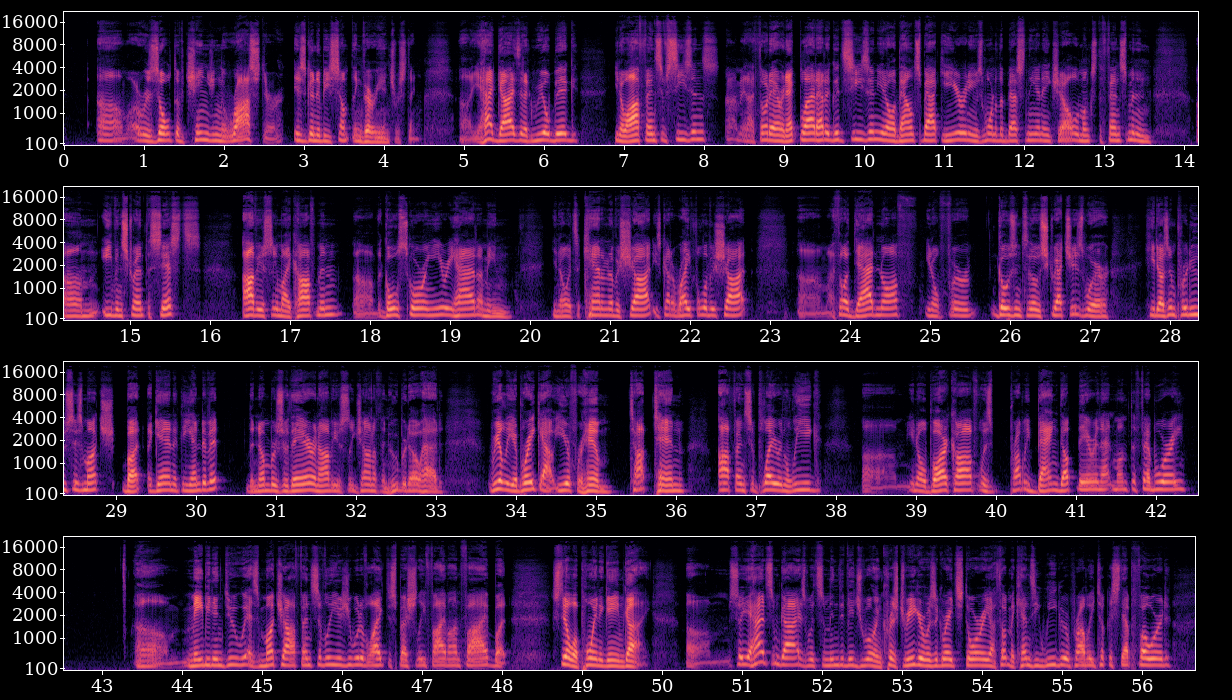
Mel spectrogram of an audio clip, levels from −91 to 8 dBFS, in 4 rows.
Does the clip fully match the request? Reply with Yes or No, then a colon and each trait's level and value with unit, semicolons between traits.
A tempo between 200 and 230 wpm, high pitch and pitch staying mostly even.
Yes: fast, 205 wpm; high, 195 Hz; narrow, 2.3 semitones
